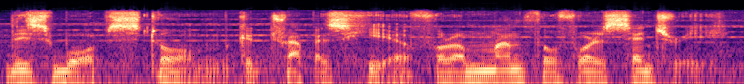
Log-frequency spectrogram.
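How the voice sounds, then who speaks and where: An imperious inquisitor, low and gravelly. He speaks with cold courtesy and condescension, his pitch moving dramatically, over clear game cutscene music. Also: steady tone. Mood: grave, urgent. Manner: clipped, condescending, deliberate. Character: imperious, coldly polite inquisitor, a powerful zealous official.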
